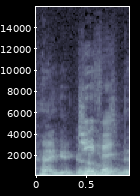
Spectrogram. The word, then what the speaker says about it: Jivan: Jivan, right. You said it rhymes with Steven.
